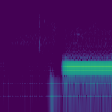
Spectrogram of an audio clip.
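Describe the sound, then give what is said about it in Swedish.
A few faint clicks as a phone call is placed, then a loud, steady telephone tone comes on and holds unbroken to the end, like a line tone heard through a handset after dialing. “Jag ringer en ärende så får vi se vart vi är.”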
